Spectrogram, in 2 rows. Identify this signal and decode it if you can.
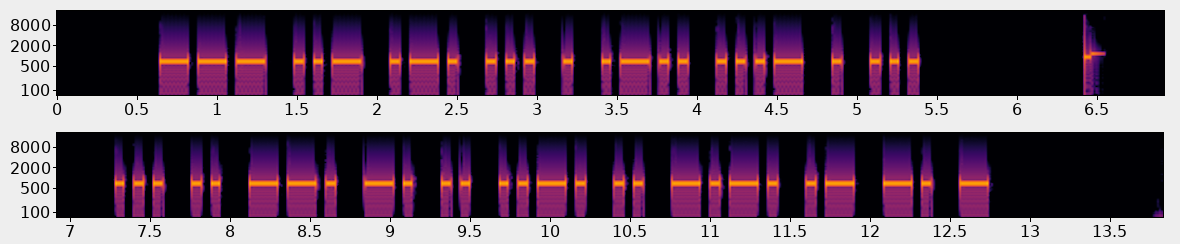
Morse code, heard as a keyed tone, about 20 wpm, 700 Hz. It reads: OURSELVES SIGNIFICANT
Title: Sentences from Top 1600 Words - New Word Drill Alt - 20wpm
